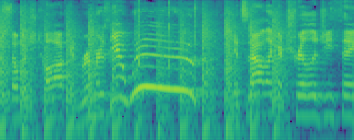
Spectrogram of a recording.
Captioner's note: loud banging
